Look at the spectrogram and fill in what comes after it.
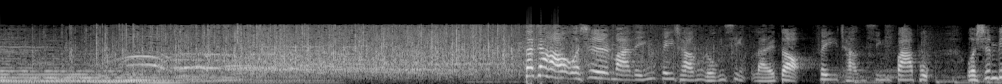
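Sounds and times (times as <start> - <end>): song accompaniment low notes: 0.0 - 3.4
audience applauding: 0.0 - 8.0.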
